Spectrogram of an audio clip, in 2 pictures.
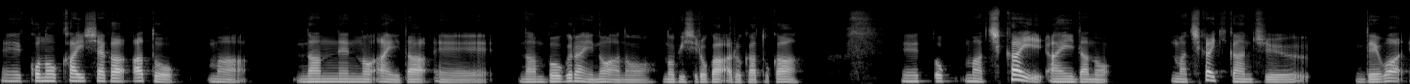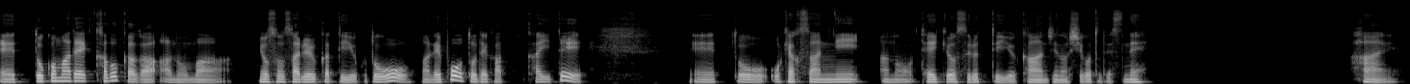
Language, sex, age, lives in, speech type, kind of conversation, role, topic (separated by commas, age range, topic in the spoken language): Japanese, male, 25-29, Japan, conversation, unstructured, none, ロボットが人間の代わりになる未来は怖いですか？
